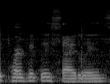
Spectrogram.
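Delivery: normal talking voice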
